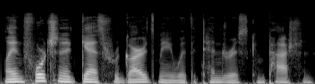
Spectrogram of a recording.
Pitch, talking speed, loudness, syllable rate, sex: 105 Hz, 170 wpm, -20 LUFS, 5.9 syllables/s, male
